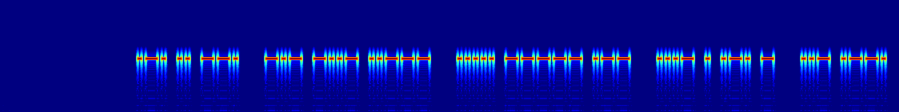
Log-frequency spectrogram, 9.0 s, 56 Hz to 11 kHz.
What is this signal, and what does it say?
Morse code, heard as a keyed tone, about 29 wpm, 700 Hz. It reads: RIG KX2 50W VERT UP
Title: Practice QSO - Exchange 2 - Info - 30wpm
